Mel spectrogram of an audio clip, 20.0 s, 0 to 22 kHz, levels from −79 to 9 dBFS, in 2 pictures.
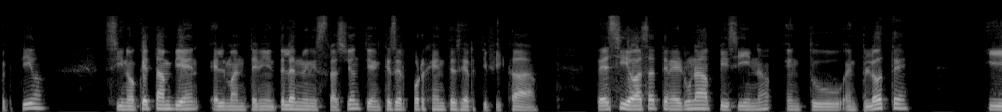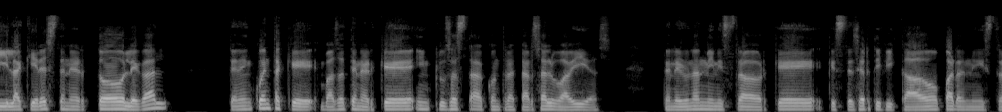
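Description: At 8.64 s the speech jumps forward with compressed frames skipped: about two whole frames, around 40 ms of audio, never reach the output, consistent with frames of roughly 21.3 ms. Unlike a dropout, there's no gap of silence, only a tiny jump in the speech's timing with a brief blip or click at the join.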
